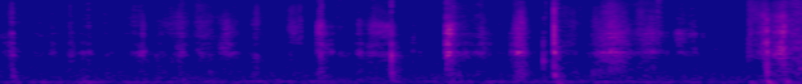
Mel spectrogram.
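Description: Faint scraping and a few light taps of cardstock as a handmade slimline slider card is handled and its sliding closure worked.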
